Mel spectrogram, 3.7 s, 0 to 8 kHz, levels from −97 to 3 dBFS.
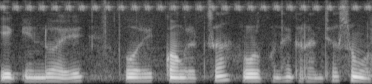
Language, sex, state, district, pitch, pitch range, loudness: Marathi, male, Maharashtra, Sindhudurg, 125 Hz, 125-145 Hz, -20 LUFS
